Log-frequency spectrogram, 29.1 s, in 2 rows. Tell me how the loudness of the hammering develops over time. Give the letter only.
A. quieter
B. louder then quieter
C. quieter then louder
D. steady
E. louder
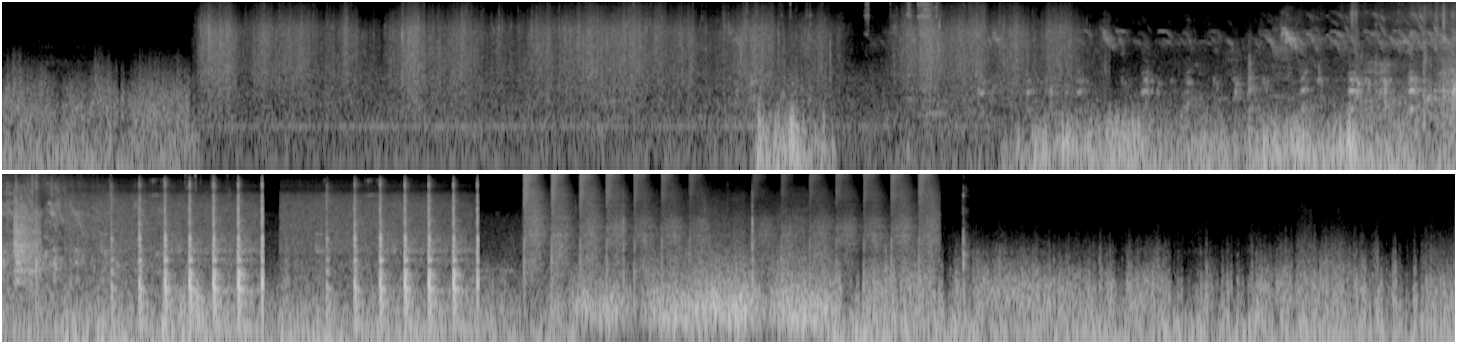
A.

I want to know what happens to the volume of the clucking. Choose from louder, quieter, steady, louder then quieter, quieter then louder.
louder.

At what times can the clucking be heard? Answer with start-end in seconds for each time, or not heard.
7.2-16.8.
